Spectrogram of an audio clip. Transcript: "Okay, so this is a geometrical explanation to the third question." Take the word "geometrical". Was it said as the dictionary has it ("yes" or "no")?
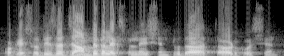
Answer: no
